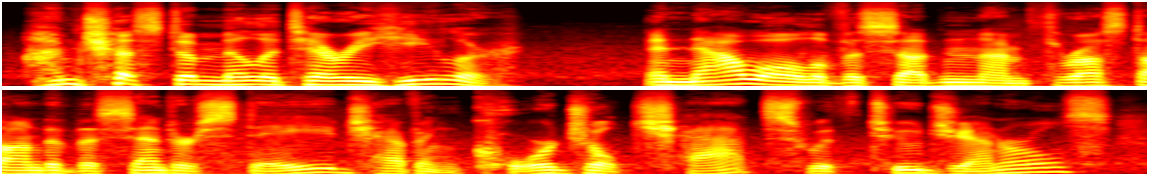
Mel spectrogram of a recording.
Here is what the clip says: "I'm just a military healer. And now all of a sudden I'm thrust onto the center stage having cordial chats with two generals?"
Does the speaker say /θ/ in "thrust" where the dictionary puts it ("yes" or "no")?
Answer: yes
